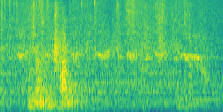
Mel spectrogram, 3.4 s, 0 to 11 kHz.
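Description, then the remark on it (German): A door is opened at the top of a boiler house, about 85 metres up: a short clunk and rattle of the handle and latch, followed by a soft creak and quieter rustling noise, with no voices. “Ich mach mal die Tür auf.”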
